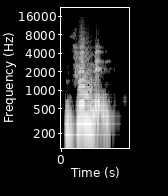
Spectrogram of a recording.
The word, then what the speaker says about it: women: But at least error one man more than one men e men the same women pronunciation changes to women. women.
